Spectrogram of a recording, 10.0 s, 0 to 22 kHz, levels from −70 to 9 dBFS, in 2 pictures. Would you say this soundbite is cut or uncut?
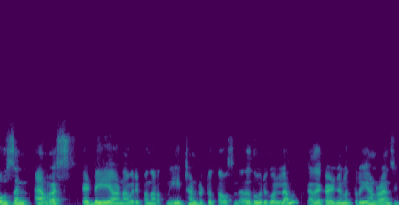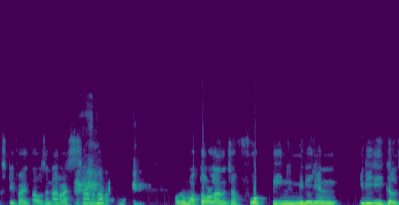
uncut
